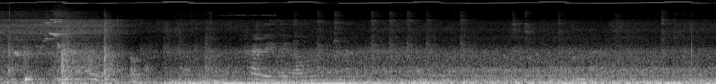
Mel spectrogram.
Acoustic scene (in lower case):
bus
